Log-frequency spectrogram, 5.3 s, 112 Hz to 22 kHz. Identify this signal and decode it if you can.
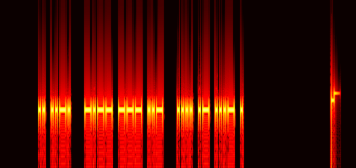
Morse code, heard as a keyed tone, about 38 wpm, 700 Hz. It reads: IF YOU HAVE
